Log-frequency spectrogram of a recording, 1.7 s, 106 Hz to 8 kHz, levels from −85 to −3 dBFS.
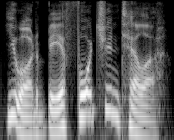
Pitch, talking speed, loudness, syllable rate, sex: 160 Hz, 240 wpm, -16 LUFS, 6.3 syllables/s, male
